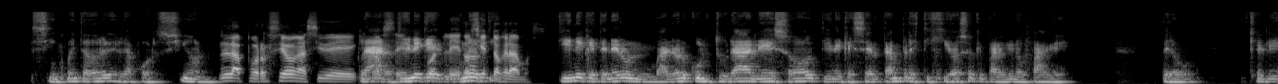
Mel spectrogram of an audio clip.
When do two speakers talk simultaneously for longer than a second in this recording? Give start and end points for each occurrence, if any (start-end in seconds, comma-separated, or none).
3.5-5.1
